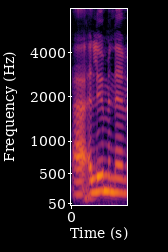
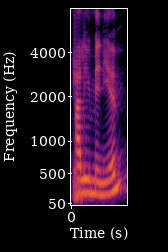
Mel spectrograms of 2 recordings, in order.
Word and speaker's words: aluminium: for um british listeners aluminum is aluminium in case you're wondering oh thank you we pronounce it slightly differently um but yes it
